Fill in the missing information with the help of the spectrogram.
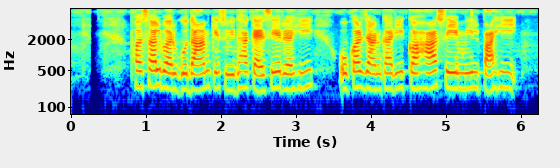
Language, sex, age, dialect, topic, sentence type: Chhattisgarhi, female, 51-55, Eastern, agriculture, question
